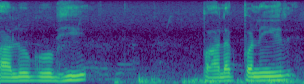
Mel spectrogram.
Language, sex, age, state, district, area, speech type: Urdu, male, 30-45, Bihar, Madhubani, rural, spontaneous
